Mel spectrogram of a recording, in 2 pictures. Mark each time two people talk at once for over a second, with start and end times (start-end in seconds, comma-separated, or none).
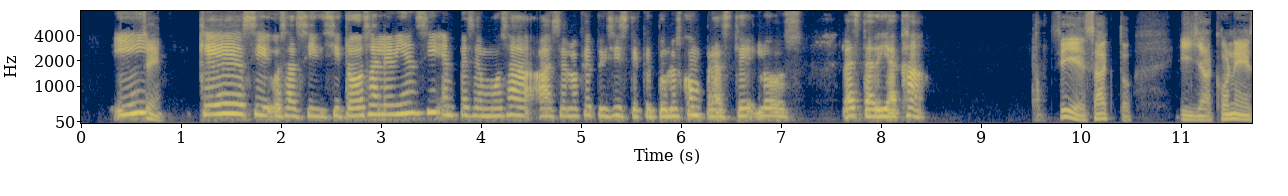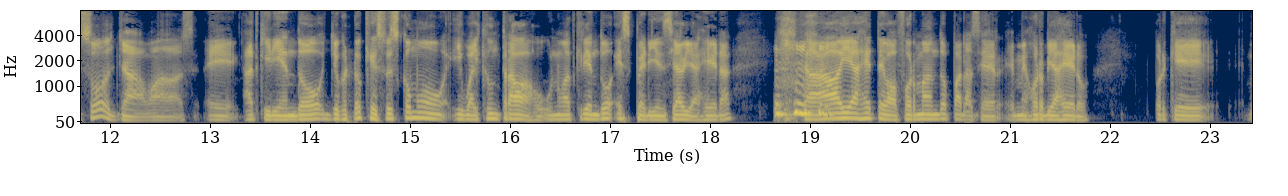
none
